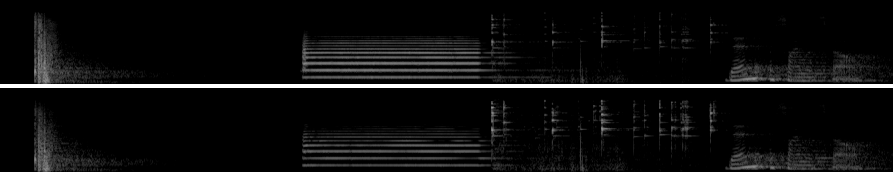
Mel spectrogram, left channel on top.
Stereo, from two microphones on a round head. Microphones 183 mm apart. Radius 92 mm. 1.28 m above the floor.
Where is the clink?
40° right (ahead or behind), 0.5 m.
